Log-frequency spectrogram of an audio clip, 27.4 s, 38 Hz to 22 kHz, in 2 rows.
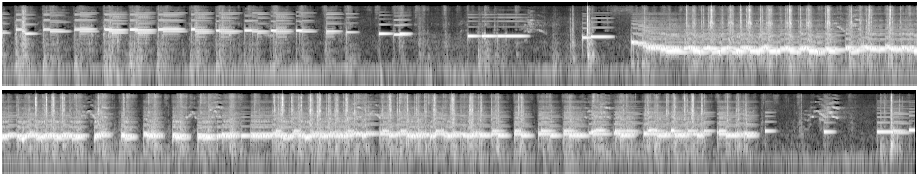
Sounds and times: Music: 0.0 - 6.2, 8.8 - 25.4, 26.8 - 27.4.

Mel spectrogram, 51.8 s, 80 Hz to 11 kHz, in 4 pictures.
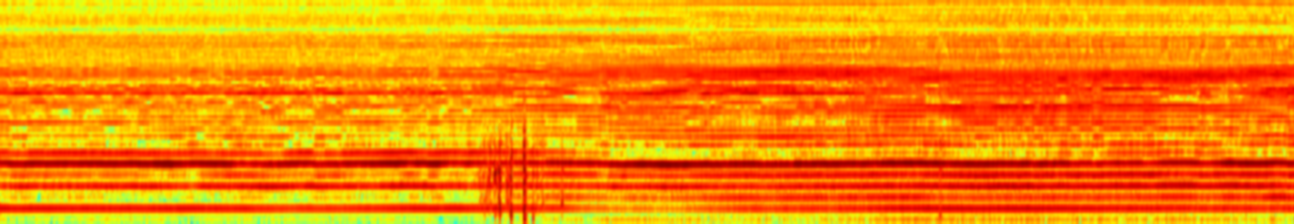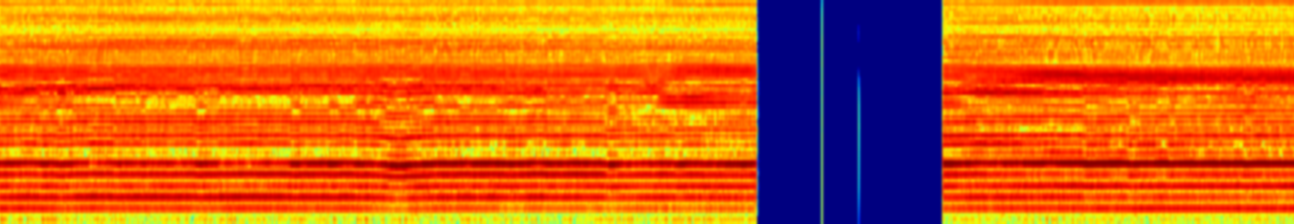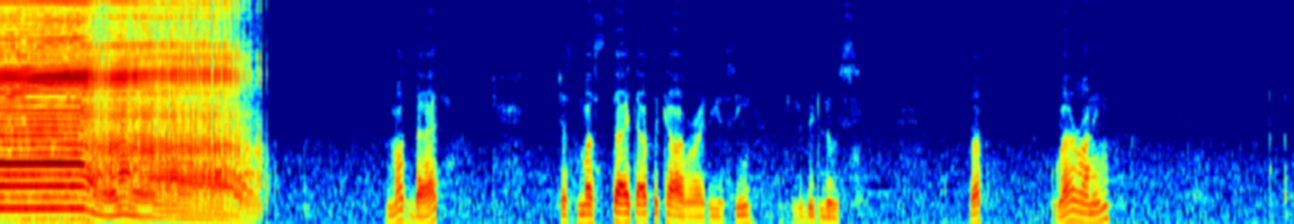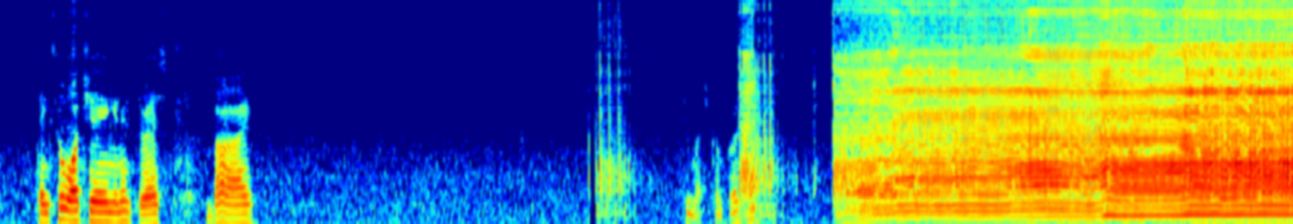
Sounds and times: Electric shaver, electric razor: 0.0 - 20.5, 22.4 - 28.4, 47.2 - 51.7.

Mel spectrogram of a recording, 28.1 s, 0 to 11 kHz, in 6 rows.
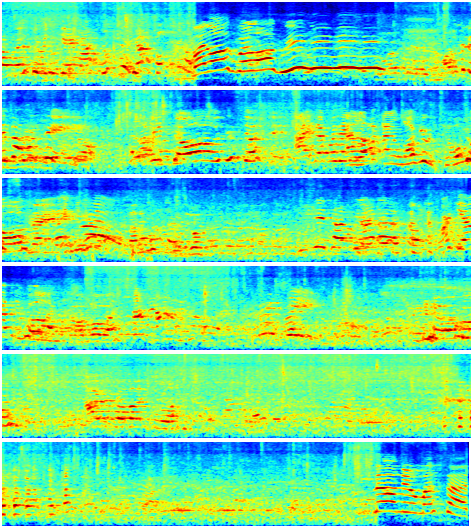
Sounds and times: Stream: 0.0 - 28.1.

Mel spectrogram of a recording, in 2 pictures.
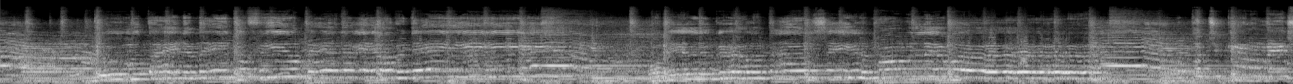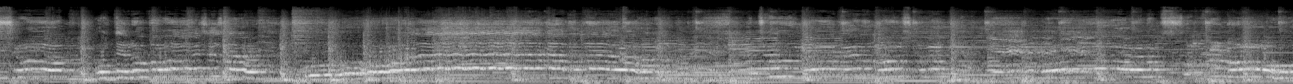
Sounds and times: Music: 0.0 - 25.8
Male singing: 0.8 - 25.8.

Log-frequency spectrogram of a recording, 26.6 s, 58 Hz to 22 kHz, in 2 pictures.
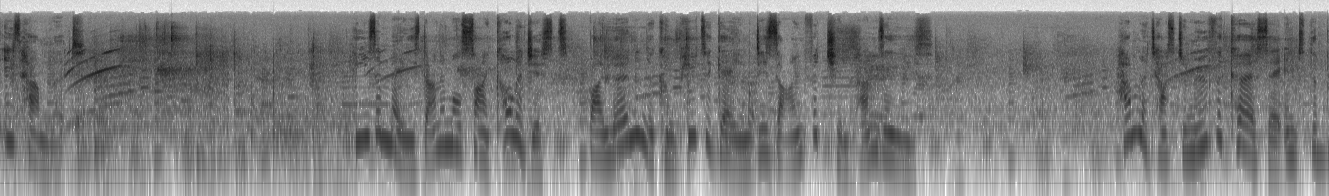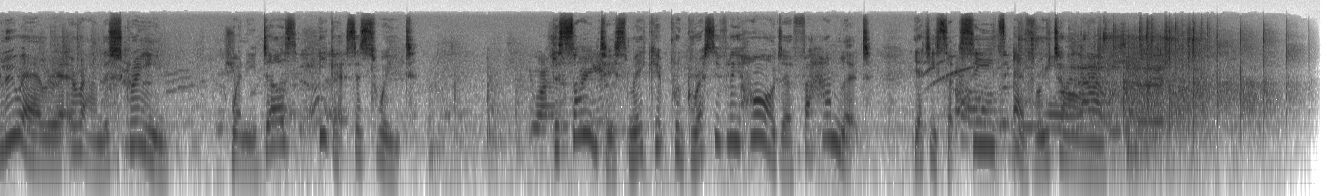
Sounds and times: Speech: 0.0 - 0.9, 3.6 - 9.4, 11.2 - 17.5, 18.6 - 25.0.

